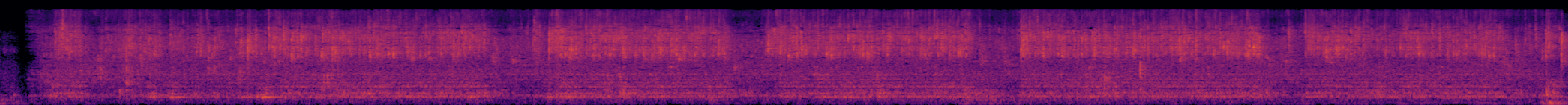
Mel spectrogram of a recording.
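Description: Bathroom tap running as cleansing milk is rinsed off a face with water. The steady stream of water dips briefly about four times, every three to four seconds.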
